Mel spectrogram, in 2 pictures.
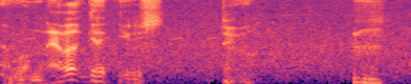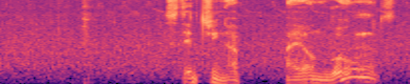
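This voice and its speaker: A man playing a wounded, courteous werewolf in an intimate ASMR roleplay, halting and strained with pain, with old-fashioned polite phrasing. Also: sits low, wildly swooping pitch, vocal fry, background noise, heavily acted. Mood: pained, straining. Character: wounded, weary, courteous male werewolf hunted by men.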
